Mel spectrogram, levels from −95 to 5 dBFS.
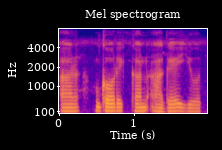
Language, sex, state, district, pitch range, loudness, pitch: Chakma, male, Tripura, Dhalai, 120-130 Hz, -20 LUFS, 125 Hz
